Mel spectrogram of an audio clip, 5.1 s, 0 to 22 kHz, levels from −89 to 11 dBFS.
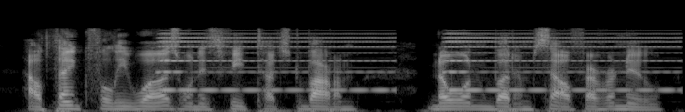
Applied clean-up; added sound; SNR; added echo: none; Accordion; 2 dB; none.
